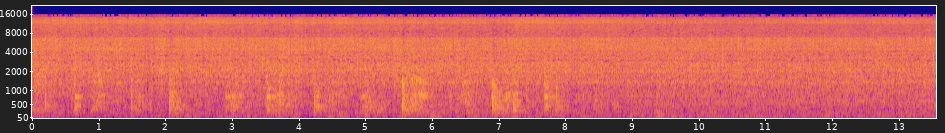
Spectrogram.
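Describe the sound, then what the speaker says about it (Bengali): Ginger, green chili and tomato paste sautéing in a hot pan give a steady, loud close-up sizzle, broken by regular scraping strokes of a spatula during the first half. "এই টমেটমটা দিয়ে আমাদের এই আদা কাঁচা লঙ্কা আর টমেটমটাকে ভালো করে কষিয়ে নিতে হবে"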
